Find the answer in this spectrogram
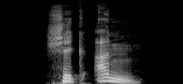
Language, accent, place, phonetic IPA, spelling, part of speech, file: German, Germany, Berlin, [ˌʃɪk ˈan], schick an, verb, De-schick an.ogg
- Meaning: 1. singular imperative of anschicken 2. first-person singular present of anschicken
